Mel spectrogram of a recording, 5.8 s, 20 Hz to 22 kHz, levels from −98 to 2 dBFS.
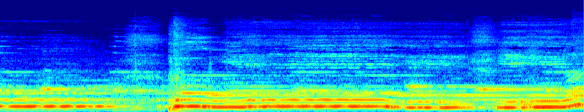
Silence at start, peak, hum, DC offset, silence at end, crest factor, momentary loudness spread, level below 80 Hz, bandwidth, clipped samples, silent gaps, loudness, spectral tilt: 0 s; -6 dBFS; none; under 0.1%; 0 s; 14 dB; 10 LU; -60 dBFS; 5 kHz; under 0.1%; none; -21 LUFS; -10 dB/octave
